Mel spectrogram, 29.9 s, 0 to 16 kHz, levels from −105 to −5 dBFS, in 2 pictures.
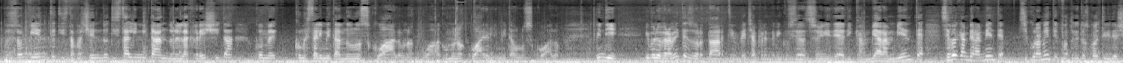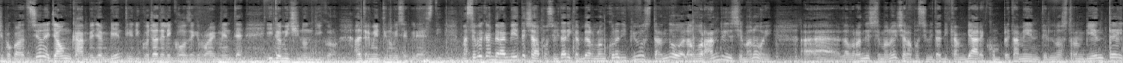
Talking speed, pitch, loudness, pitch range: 210 wpm, 110 Hz, -17 LUFS, 100-125 Hz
